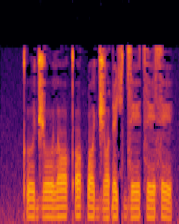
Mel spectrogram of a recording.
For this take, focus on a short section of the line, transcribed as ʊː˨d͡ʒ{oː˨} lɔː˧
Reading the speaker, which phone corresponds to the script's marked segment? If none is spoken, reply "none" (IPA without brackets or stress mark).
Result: oː˨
